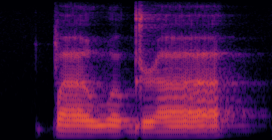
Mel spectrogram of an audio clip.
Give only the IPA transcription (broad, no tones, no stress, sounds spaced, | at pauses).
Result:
p ʌː w o ɡ ɹ ʌ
